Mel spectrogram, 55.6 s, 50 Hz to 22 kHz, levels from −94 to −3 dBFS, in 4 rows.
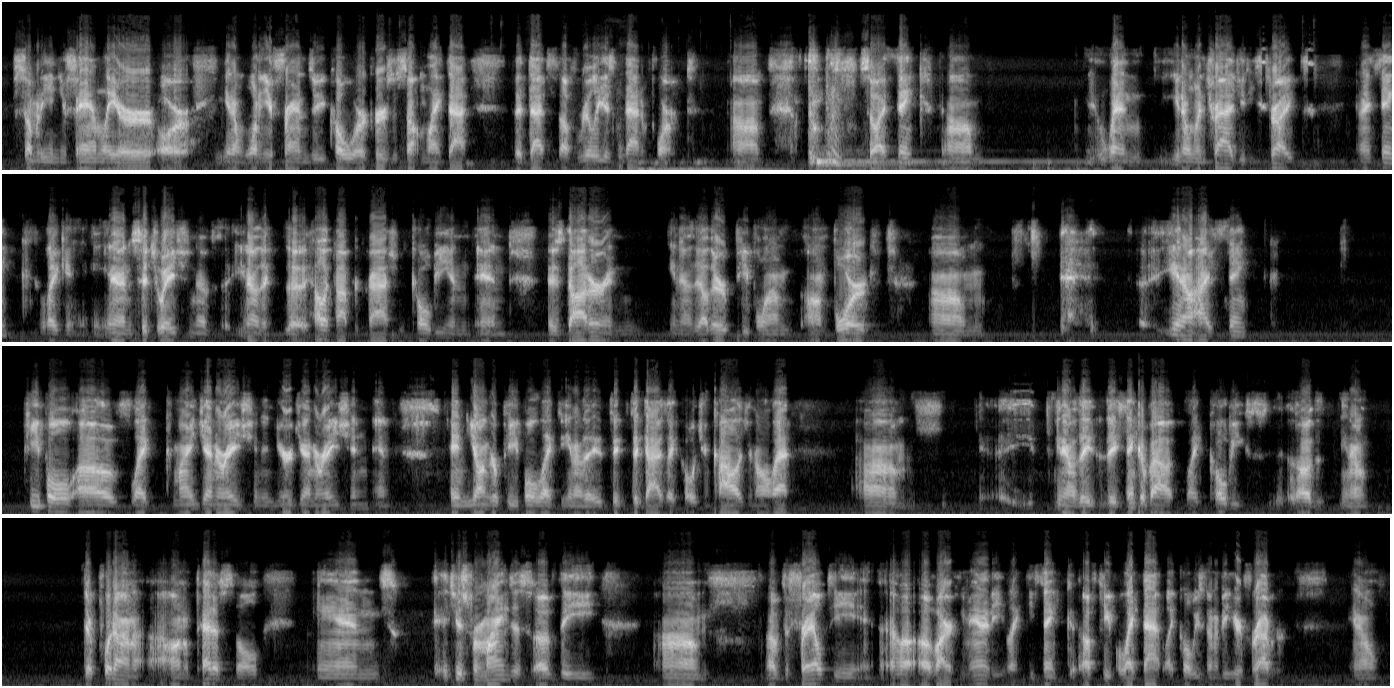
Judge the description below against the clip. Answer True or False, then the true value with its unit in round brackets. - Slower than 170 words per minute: True (160 wpm)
